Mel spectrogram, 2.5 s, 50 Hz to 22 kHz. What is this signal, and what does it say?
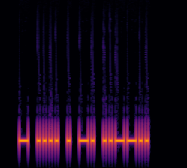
Morse code, heard as a keyed tone, about 32 wpm, 700 Hz. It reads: THEN?
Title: 2x Word-Spacing - Sentences from Top 200 Words - 30wpm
